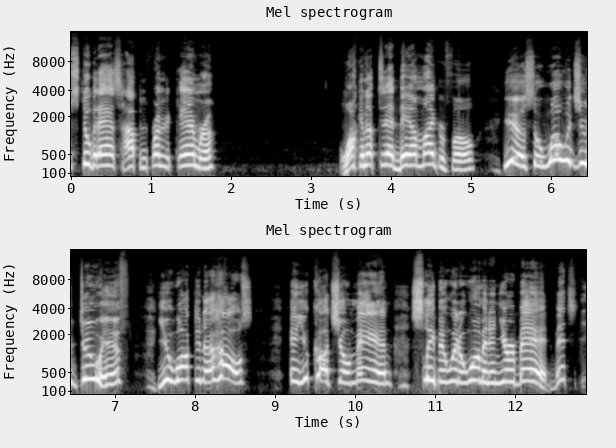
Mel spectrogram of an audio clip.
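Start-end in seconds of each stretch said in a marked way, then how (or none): 5.4-12.5 mock host voice. Mocking the panel host's question in a high put-on voice. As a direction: parody the host asking the panel.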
